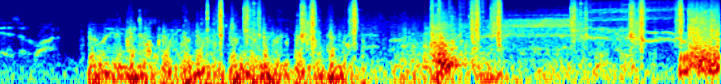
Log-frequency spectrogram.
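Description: A submachine gun fires rapid bursts.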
